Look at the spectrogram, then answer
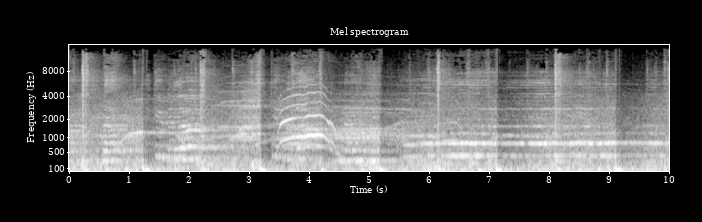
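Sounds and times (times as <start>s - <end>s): man singing into microphone: 0.0s - 10.0s
pop music with pulsing bass: 0.0s - 10.0s.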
